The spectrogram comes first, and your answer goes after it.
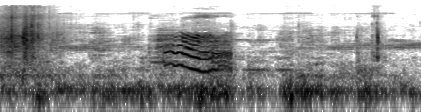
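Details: A rescued kitten, once injured and found by a roadside, lets out one wavering, descending meow lasting about a second amid low background rumble and faint clicks.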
